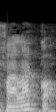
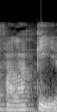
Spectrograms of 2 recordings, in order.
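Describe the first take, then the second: First: The word ends on a bouncing q sound. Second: The word ends with a short i vowel. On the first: The speaker calls it right. "Tapi dibacanya adalah falaq" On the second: The speaker calls it wrong. "Kan kita nggak mungkin baca falaki ya"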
